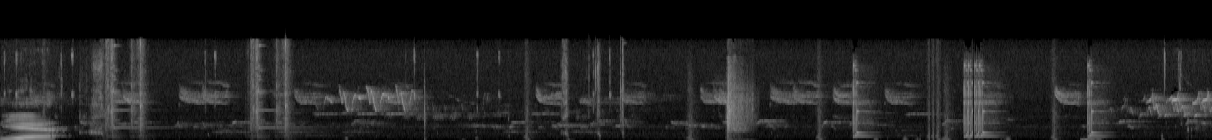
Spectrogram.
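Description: Short playful game sound effects pop and chime.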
